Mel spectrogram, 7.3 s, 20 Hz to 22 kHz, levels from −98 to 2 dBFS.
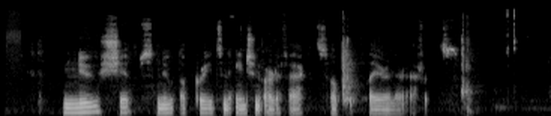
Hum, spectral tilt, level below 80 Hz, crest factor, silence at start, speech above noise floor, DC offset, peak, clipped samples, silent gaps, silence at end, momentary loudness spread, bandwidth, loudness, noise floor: none; -4.5 dB/octave; -78 dBFS; 24 dB; 0.85 s; 38 dB; under 0.1%; -16 dBFS; under 0.1%; none; 1.1 s; 17 LU; 15.5 kHz; -38 LUFS; -76 dBFS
